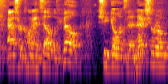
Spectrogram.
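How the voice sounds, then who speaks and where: Noticeable background noise and audible room echo surround a man as he talks. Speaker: paranormal investigator; tour guide. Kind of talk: casual chat. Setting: outdoors. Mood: earnest, storytelling. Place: empty room. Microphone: camera far.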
